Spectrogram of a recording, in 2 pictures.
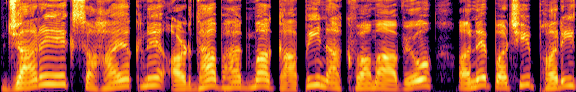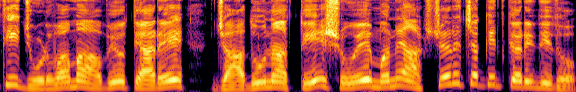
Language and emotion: Gujarati, surprised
